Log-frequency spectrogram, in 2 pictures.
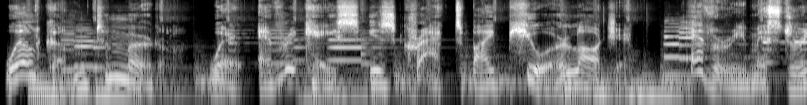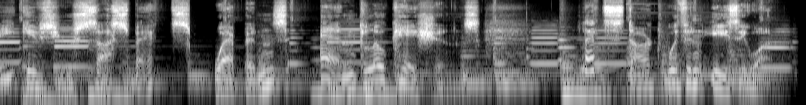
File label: english canadian animation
